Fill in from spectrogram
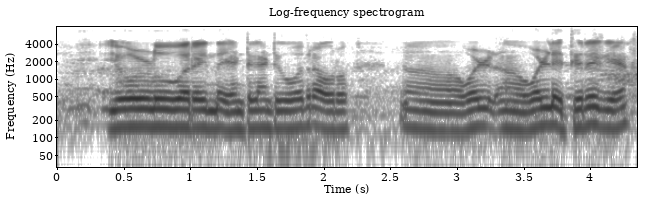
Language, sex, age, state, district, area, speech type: Kannada, male, 18-30, Karnataka, Bellary, rural, spontaneous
